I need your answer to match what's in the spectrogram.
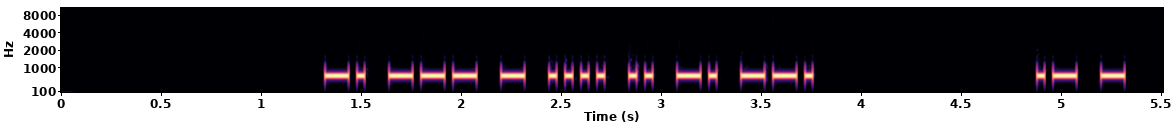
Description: Morse code, heard as a keyed tone, about 30 wpm, 700 Hz. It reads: NOTHING AT
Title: 4x Word-Spacing - Sentences from Top 500 Words - 30wpm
